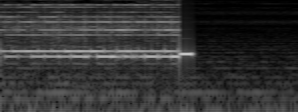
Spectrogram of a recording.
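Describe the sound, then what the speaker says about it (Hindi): An electronic telephone ring trills steadily for just under a second, then cuts off abruptly into near silence. "विपुल का फोन है"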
